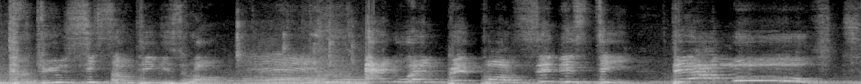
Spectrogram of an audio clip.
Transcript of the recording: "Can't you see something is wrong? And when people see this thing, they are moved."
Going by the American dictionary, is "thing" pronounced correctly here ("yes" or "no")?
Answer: no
